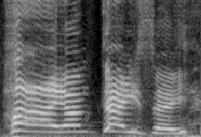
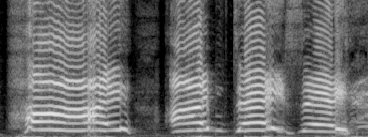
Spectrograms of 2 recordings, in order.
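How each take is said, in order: First: High, slow princess chant; Daisy voice. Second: Shrieked high, slow princess chant; Daisy voice. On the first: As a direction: sing it out like a smug Princess Daisy. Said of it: "It used to trigger me so much". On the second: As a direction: screech it like a gloating Princess Daisy. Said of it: "her fucking chant". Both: Retold or imitated.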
